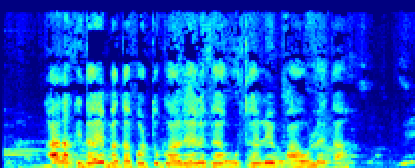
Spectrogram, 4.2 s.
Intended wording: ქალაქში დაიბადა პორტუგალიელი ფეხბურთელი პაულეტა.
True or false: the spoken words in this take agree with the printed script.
true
